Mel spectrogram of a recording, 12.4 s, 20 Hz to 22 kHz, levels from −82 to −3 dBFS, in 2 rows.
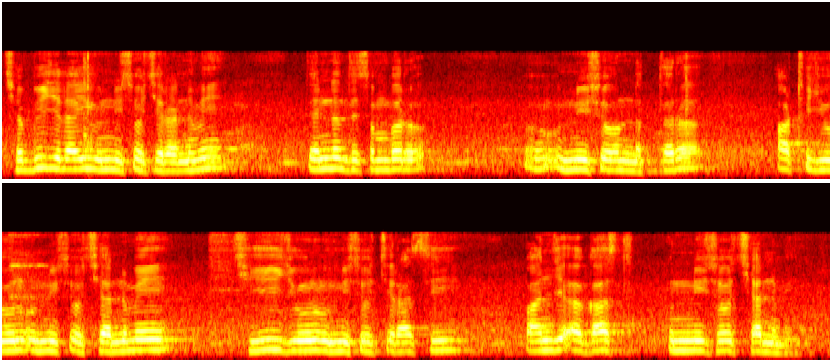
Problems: constant background noise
